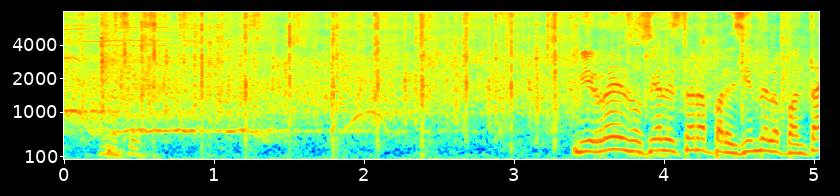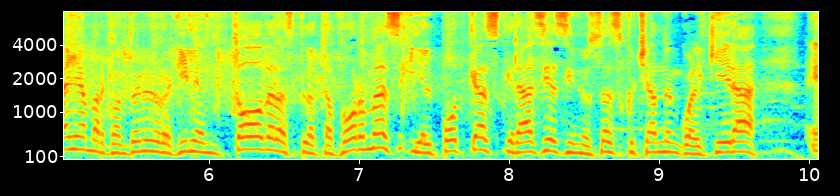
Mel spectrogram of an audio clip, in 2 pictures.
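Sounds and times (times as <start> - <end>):
applause: 0.0 - 8.0
speech: 0.4 - 0.7, 3.4 - 10.0.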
